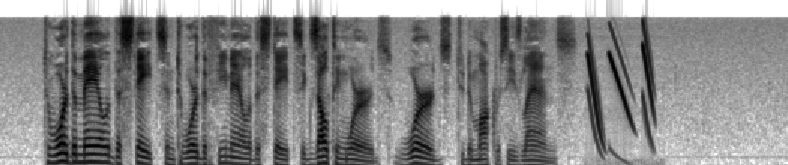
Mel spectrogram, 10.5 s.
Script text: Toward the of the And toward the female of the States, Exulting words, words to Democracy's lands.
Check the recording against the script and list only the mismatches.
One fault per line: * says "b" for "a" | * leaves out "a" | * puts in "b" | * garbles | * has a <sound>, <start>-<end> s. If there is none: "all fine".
* puts in "male"
* puts in "States"
* has a chirp, 7.8-8.7 s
